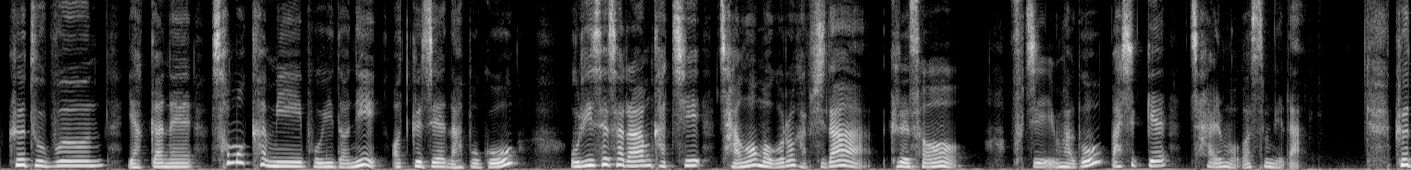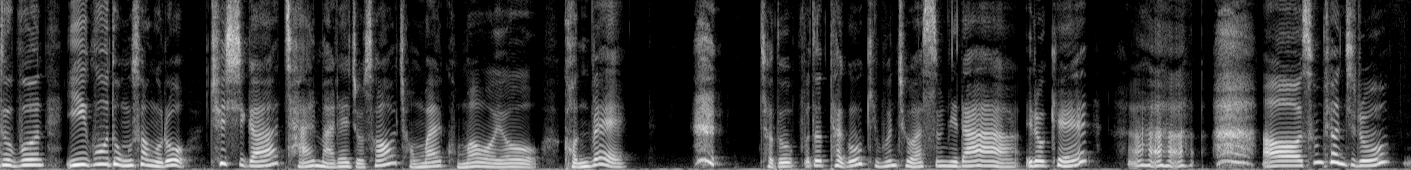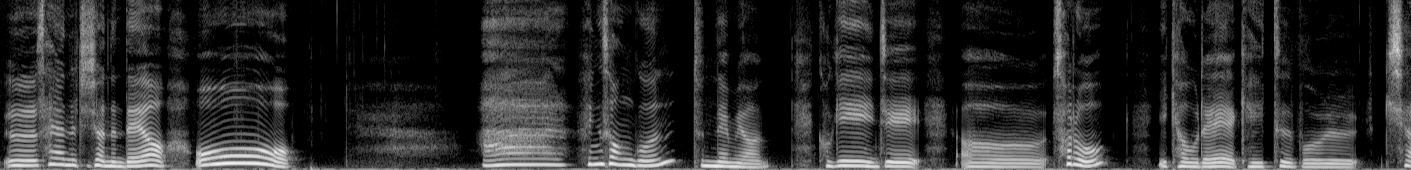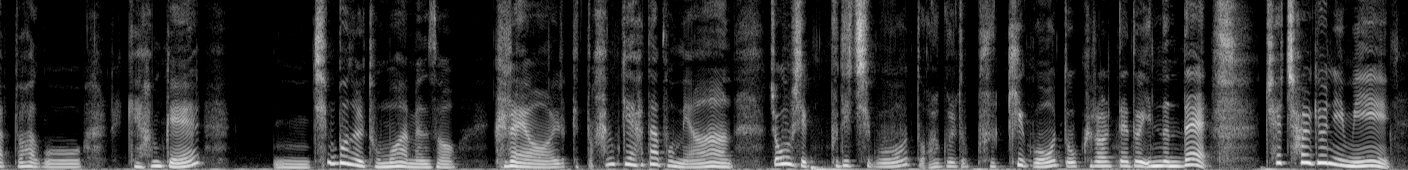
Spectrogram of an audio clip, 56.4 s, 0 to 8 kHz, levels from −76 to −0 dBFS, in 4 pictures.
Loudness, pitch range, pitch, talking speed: -15 LUFS, 180-250 Hz, 210 Hz, 200 characters per minute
